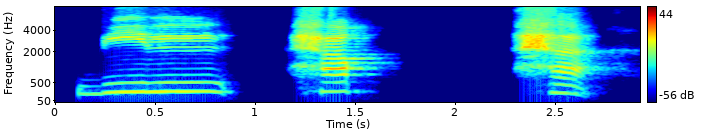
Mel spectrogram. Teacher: for ha, it should be from your throat clearly, middle part of your throat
